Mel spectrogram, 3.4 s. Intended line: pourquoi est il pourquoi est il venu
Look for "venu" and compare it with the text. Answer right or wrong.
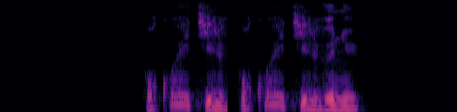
right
